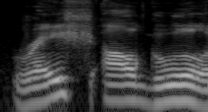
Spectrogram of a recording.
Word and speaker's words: Ra's al Ghul: the whole revelation of Raish. I never know how to pronounce his fucking name. Ra's al Ghul, apparently, according to Batman the Animated Series.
